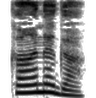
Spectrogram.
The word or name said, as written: ಕಾನಗ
